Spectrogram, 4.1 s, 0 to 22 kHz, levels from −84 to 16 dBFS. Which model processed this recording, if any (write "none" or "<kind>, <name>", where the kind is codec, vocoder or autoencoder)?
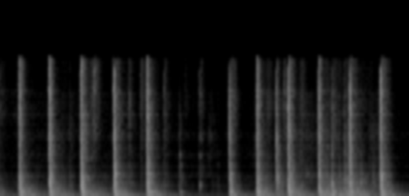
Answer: codec, SNAC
